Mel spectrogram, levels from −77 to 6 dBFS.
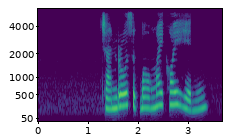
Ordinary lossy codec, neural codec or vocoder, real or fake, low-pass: none; none; real; 5.4 kHz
